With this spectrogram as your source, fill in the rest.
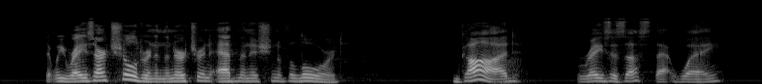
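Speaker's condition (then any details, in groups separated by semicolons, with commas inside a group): No condition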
